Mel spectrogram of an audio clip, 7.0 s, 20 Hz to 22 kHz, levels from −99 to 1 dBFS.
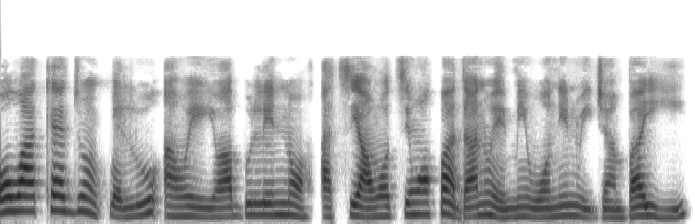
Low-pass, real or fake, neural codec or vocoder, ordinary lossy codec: none; fake; codec, 16 kHz, 1 kbps, X-Codec, WavLM features, trained on Multilingual LibriSpeech; none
